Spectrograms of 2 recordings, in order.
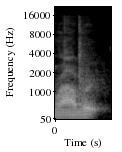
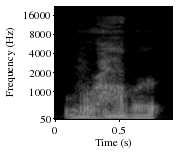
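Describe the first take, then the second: First: The name is said in a formal, dignified way. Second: The name is said in a sleazy, suggestive way. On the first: "All distinguished" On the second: "Make it dirty. Make it sound nasty"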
